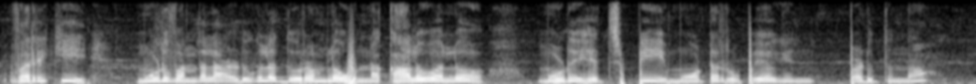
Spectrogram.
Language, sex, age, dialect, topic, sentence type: Telugu, female, 41-45, Central/Coastal, agriculture, question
